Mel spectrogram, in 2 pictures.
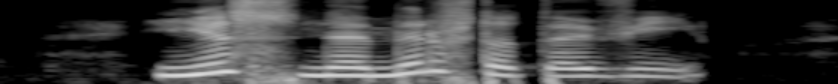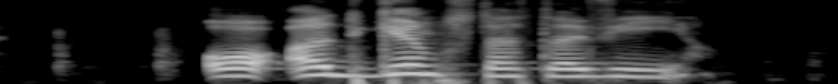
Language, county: Lithuanian, Kaunas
